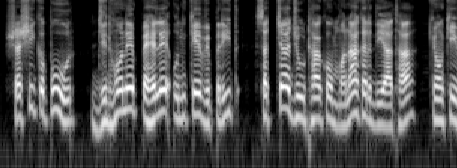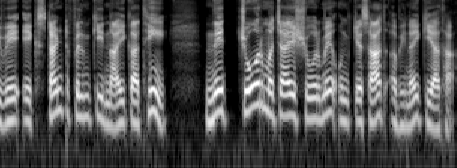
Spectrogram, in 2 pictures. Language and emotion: Hindi, neutral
